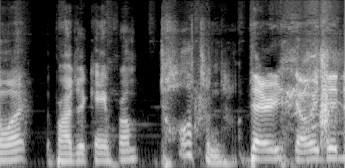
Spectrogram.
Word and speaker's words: Tottenham: Nick, say Tottenham. Tottenham? No, Tottenham. Tottenham. Tottenham. There you go.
